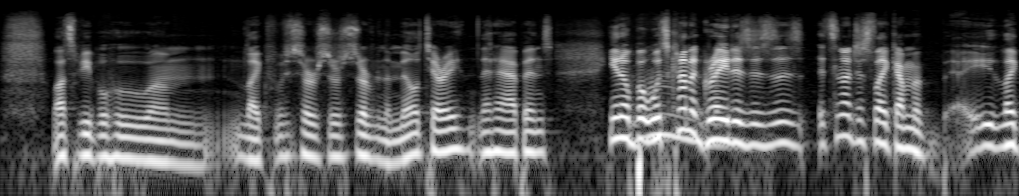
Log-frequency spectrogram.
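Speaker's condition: Stuttering, adult onset after concussion; concussion after softball hit throat and head hit ground, slept on concussion; previously fluent, now stutters; repeated sounds

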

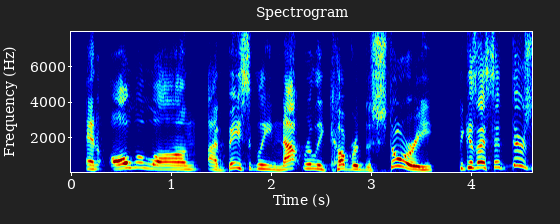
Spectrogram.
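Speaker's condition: No condition

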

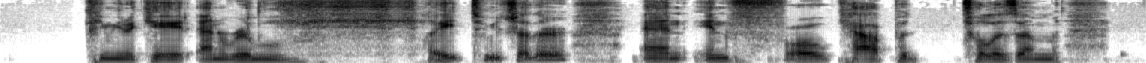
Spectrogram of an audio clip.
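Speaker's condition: Stuttering; little stuttering during this recording; prolonged sounds

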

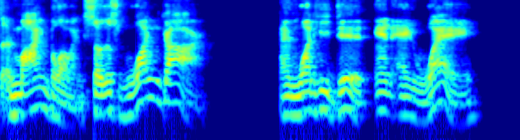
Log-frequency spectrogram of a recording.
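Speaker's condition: Cleft lip and palate; present from birth

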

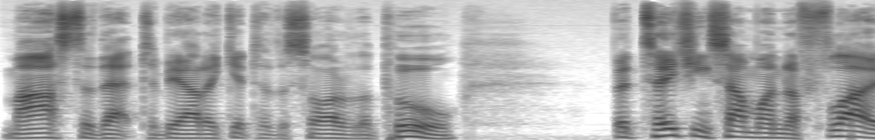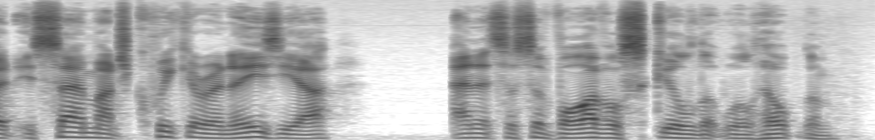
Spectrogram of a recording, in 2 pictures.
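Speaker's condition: No condition

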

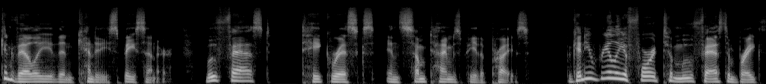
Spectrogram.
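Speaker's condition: No condition

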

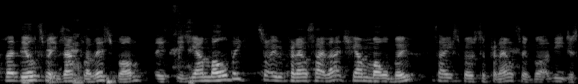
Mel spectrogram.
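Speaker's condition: No condition

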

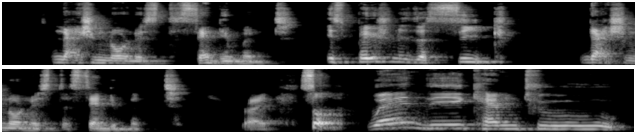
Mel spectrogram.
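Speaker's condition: No condition

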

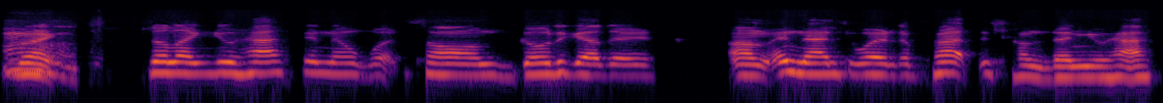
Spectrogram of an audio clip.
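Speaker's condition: Dysarthria; milder than typical dysarthria

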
